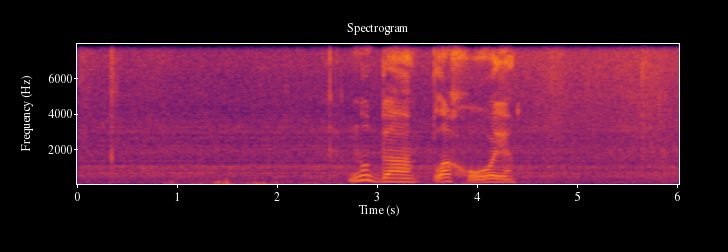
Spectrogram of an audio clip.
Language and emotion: Russian, sad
